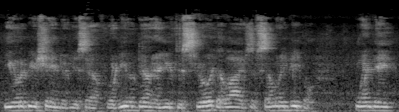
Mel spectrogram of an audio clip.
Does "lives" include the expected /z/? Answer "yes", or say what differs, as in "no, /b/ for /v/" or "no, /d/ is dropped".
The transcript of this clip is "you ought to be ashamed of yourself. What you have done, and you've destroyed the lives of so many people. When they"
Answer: yes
